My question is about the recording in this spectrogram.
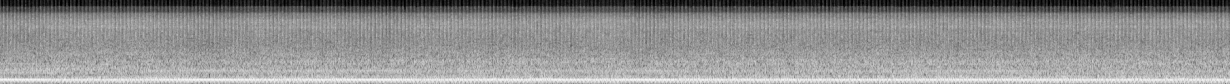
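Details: Mower engine after valve lapping and reassembly, primed twice: better compression, starts on one pull instead of 3–4; steady even drone at constant speed, no misses or surging, no raw fuel smell; normal running.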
